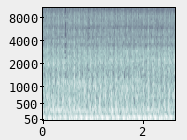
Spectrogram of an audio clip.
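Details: 1980s Suzuki GS450A automatic in drive (second/high) gear, motor running well: rapid, very regular metallic rattling pulses. Owner says the transmission is messed up; unknown whether it does this under load.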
